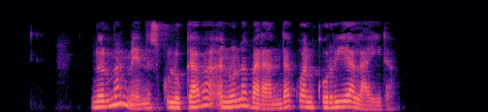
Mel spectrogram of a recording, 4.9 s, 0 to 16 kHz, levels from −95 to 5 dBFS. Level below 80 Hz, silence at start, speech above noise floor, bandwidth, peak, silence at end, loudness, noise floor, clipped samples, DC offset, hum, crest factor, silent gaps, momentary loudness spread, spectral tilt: -64 dBFS; 0.9 s; 45 dB; 7.8 kHz; -6 dBFS; 0.95 s; -24 LUFS; -69 dBFS; under 0.1%; under 0.1%; none; 20 dB; none; 6 LU; -6.5 dB/octave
